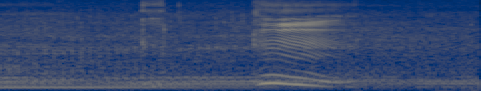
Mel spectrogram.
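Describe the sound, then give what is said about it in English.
A bike passes by with a motor whine whose pitch swoops downward as it goes past, rising briefly louder over a steady background hum before fading. “Waiting for the bike to go by. Yep. There goes the bike.”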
